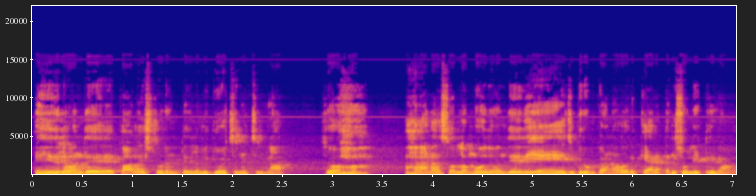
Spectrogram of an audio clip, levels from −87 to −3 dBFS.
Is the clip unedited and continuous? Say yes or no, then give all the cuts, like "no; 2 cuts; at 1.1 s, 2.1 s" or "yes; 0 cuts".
yes; 0 cuts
